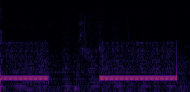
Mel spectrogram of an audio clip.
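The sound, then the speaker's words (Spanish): A telephone dial tone sounds while a call is redialed: a steady, loud single-pitched tone stops, then returns after a short gap filled with faint background noise. “Vuelve a marcar.”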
